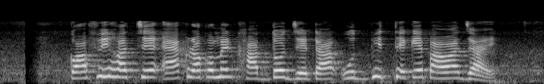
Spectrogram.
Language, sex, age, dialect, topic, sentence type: Bengali, female, 25-30, Standard Colloquial, agriculture, statement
